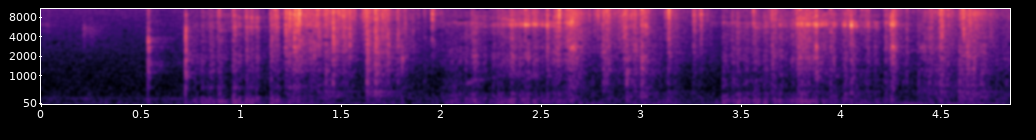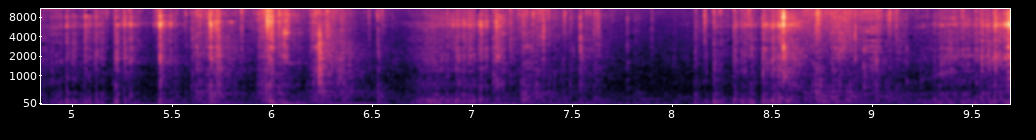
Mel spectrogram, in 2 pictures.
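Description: A black blade scrapes across the surface of a small, solid, oval yellow soap bar held in one hand, shaving off fine, crumbly flakes. The sound is a steady run of crisp, bright, dry scratching strokes in short bursts, with some faint low rumble underneath.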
